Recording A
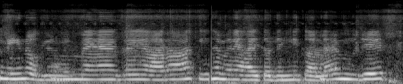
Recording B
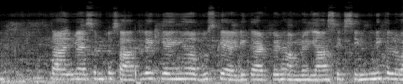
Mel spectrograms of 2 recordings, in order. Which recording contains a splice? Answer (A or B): A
